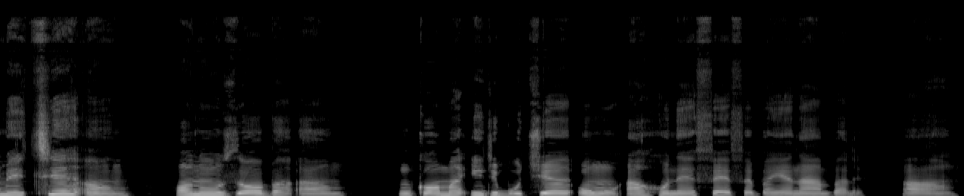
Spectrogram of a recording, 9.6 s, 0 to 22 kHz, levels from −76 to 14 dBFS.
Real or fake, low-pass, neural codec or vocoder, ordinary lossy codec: real; none; none; none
